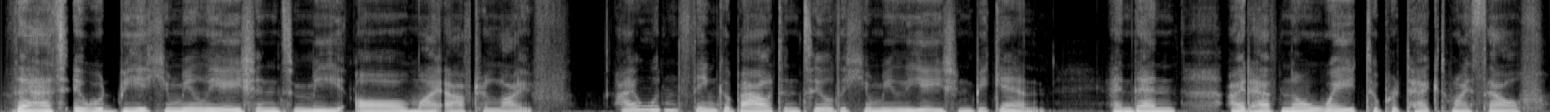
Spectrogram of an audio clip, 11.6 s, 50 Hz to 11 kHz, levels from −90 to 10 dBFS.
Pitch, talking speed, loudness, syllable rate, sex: 215 Hz, 150 wpm, -18 LUFS, 4.0 syllables/s, female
